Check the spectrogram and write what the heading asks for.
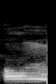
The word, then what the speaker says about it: Om: If you pay attention to this word Om, which is made up of 3 syllables, A, U, Ma, and not A-U-M, A, U, Ma.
